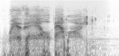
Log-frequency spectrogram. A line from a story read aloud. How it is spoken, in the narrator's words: I whispered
